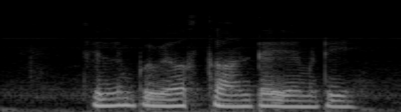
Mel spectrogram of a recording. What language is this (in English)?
Telugu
